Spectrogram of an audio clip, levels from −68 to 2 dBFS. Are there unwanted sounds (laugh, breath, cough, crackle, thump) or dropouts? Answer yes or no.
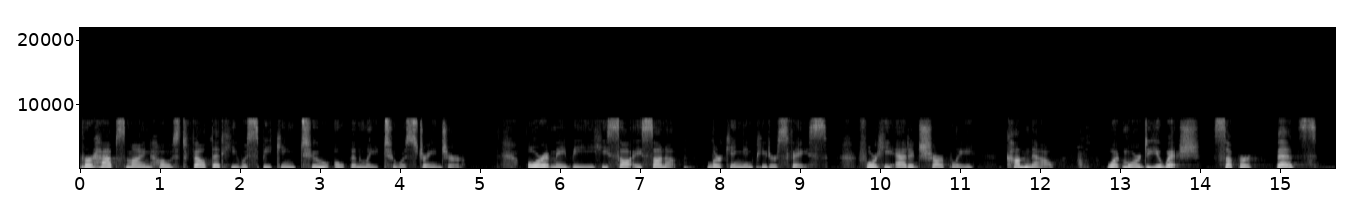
yes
